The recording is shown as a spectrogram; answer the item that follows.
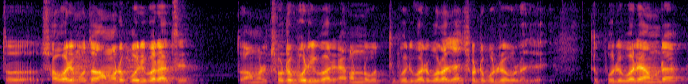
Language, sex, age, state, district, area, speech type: Bengali, male, 30-45, West Bengal, South 24 Parganas, rural, spontaneous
